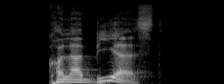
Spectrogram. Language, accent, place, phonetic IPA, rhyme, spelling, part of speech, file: German, Germany, Berlin, [ˌkɔlaˈbiːɐ̯st], -iːɐ̯st, kollabierst, verb, De-kollabierst.ogg
- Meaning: second-person singular present of kollabieren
